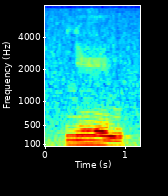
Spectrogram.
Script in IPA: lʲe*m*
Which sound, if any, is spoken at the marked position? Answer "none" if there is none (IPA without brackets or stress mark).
m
